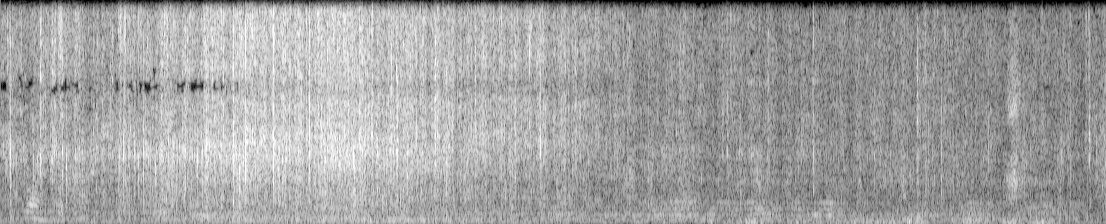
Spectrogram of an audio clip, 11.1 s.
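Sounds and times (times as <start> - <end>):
footsteps on trail: 0.0 - 11.0.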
